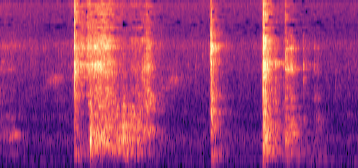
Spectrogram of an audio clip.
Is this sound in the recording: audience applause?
no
